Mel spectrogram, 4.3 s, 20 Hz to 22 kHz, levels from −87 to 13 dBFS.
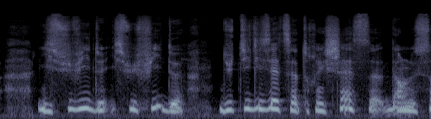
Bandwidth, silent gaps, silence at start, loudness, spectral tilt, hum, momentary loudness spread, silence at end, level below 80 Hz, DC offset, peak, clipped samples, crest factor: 14.5 kHz; none; 0.05 s; -30 LUFS; -4.5 dB/octave; none; 6 LU; 0 s; -66 dBFS; under 0.1%; -14 dBFS; under 0.1%; 16 dB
